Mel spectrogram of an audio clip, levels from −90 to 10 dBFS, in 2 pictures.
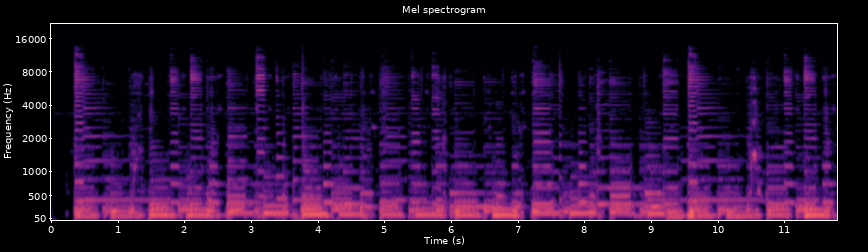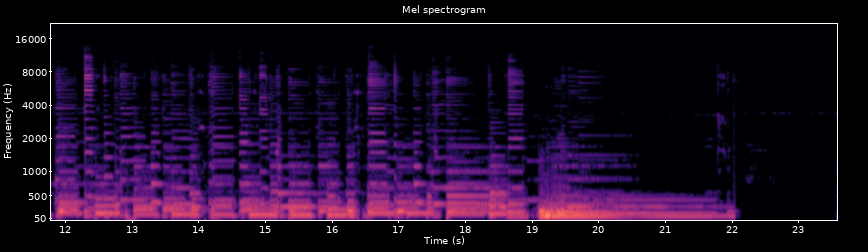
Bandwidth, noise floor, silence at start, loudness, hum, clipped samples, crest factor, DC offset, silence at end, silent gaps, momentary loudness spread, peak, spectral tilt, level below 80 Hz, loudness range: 12.5 kHz; -85 dBFS; 0.35 s; -32 LUFS; none; under 0.1%; 20 dB; under 0.1%; 1.55 s; none; 9 LU; -10 dBFS; -6.5 dB/octave; -52 dBFS; 5 LU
